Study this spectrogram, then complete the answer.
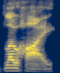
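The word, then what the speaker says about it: Blåhaj: Caribbean themed one where they had the IKEA blow high. Am I pronouncing that correctly, Joker?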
